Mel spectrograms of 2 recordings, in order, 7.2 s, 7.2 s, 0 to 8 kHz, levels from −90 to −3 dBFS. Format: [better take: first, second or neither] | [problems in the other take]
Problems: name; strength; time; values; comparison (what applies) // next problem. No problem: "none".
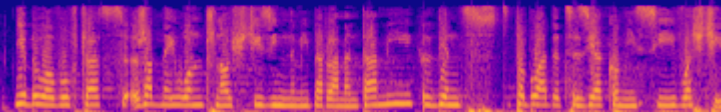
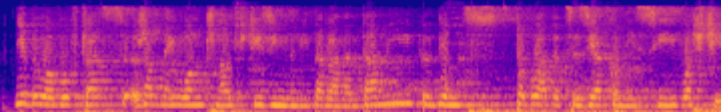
first | noise reduction (neural separator model SepFormer DNS4)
